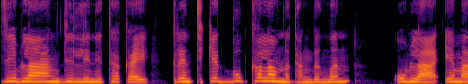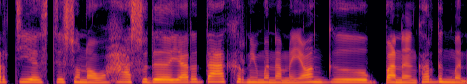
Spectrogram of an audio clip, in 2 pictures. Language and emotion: Bodo, disgusted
